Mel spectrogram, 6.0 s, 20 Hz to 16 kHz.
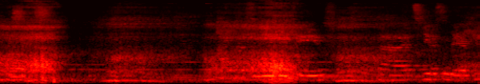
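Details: Snoring from a sleeping adult, hungover and still asleep at noon: rough, rattling snores with each breath, about 20 a minute.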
